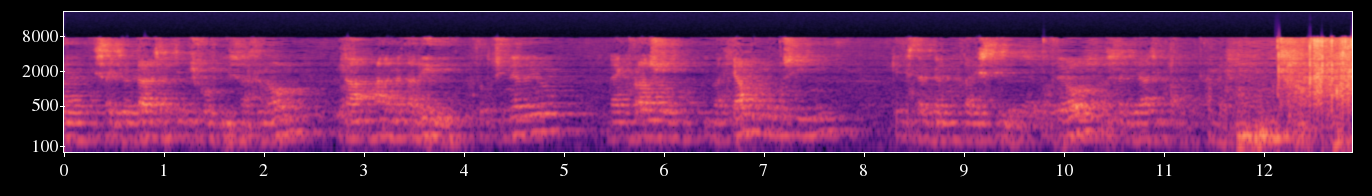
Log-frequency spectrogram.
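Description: An elderly man speaks calmly and steadily into a microphone in a large hall.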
